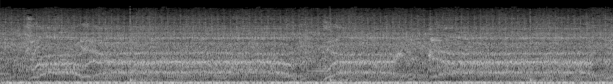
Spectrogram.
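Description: A loud heavy metal track playing: distorted guitars holding notes over fast, dense low drumming, with several sounds that swoop down in pitch.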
